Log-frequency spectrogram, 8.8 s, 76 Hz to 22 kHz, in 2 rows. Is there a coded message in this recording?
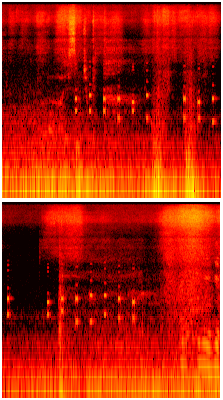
Yes: DTMF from 1.5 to 7.0 s, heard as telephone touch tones, dialled by machine, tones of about 40 ms, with the noise inside a car. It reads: 0#05*6 5428 7023954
